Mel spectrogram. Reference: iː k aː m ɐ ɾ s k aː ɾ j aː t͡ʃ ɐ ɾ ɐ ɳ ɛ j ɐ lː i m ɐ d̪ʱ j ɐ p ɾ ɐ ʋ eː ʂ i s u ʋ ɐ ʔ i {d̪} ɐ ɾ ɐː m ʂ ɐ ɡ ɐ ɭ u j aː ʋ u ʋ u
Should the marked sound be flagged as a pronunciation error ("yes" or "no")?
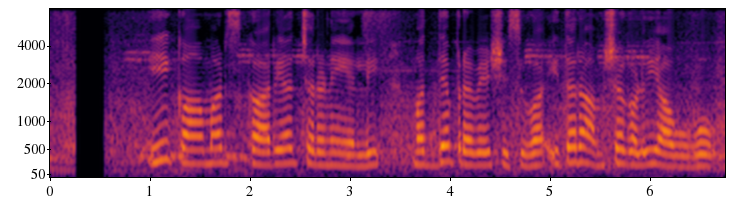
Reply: yes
